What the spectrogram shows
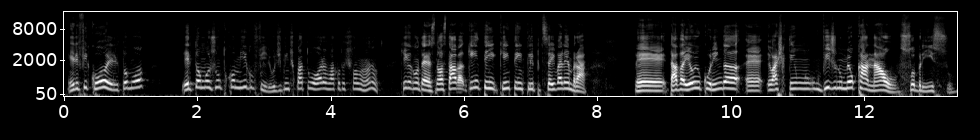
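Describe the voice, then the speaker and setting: A man's voice: sits high, lively intonation, a little fast, fairly bright tone, dry recording, studio quality. A young man with a Brazilian accent, a guest telling a story in casual chat while walking someone through a video clip. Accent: Brazilian Portuguese. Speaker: guest streamer.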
